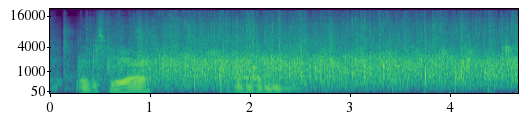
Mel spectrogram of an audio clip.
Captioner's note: applause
